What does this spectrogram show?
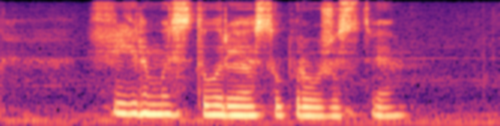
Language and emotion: Russian, neutral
